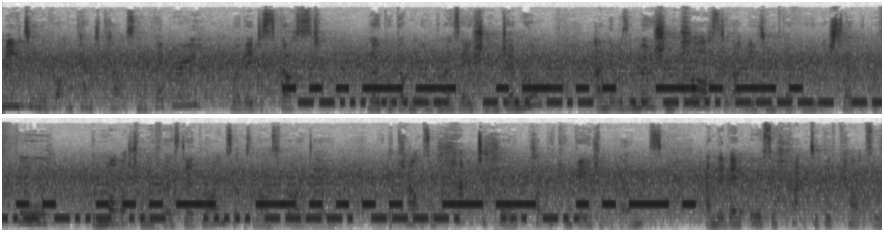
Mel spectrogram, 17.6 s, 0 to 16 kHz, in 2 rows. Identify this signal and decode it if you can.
Morse code, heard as two keyed tones, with radio static. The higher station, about 9 wpm, 870 Hz: 3LC IV6MF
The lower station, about 23 wpm, 400 Hz: 73 BK IZ0QXU 599 SD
